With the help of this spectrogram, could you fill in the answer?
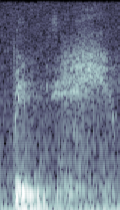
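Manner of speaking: barely voiced, whispered self-contempt. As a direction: breathe it out in disgust at himself. Hamlet's self-reproach monologue. (verächtlich geflüstert)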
